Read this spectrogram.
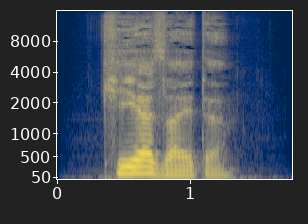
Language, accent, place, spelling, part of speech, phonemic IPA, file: German, Germany, Berlin, Kehrseite, noun, /ˈkeːɐ̯ˌzaɪ̯tə/, De-Kehrseite.ogg
- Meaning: 1. reverse, tails (of a coin) 2. other side, contrary, flipside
